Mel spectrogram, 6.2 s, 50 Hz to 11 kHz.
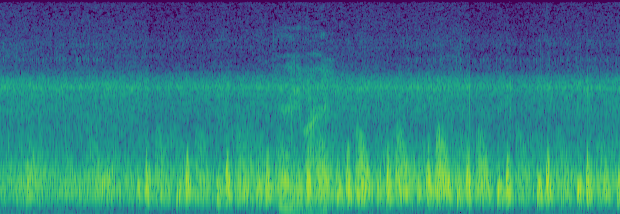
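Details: Fetal Doppler at 13 weeks plus 5 days of pregnancy. Fast, regular, whooshing galloping beats at about 150 per minute, a normal fetal heartbeat.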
